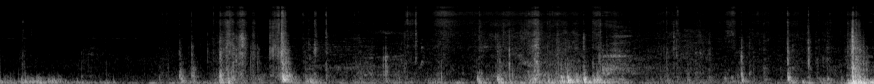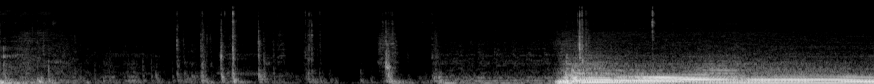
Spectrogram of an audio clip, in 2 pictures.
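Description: Lamborghini Huracán's 5.2-litre V10 starting up: it catches about fourteen seconds in with a loud flare of revs that falls back into a steady idle. Before that, thumps and rustling as someone climbs into the car.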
